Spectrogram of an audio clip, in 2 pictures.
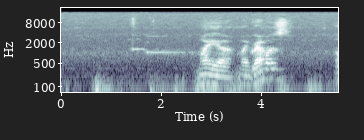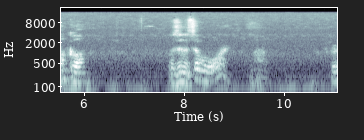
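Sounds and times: soft low bumps: 0.0 - 7.2
high whistle-like tone: 1.3 - 3.4.

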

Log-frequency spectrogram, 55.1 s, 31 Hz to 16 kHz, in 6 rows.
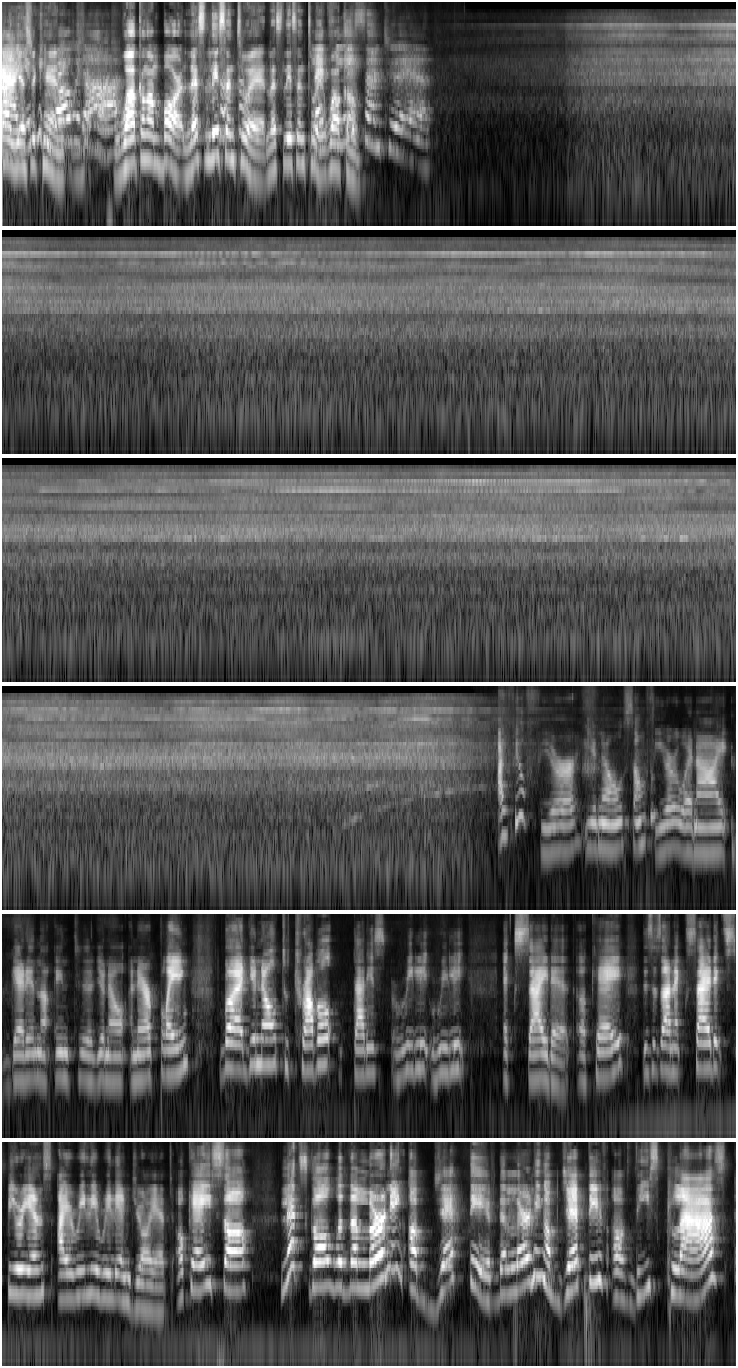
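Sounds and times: jet airliner engine rushing: 6.7 - 33.9.

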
